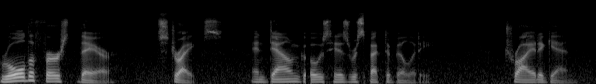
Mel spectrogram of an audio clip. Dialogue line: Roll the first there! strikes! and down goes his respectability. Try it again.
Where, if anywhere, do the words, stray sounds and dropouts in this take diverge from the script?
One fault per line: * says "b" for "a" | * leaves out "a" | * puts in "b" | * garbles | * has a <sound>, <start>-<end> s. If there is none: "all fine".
* has a dropout, 3.1-3.1 s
